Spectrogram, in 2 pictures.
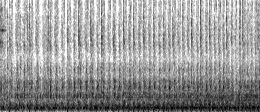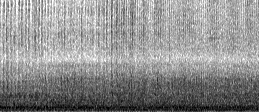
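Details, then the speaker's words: Old Craftsman mower single-cylinder engine after cleaning and refitting original carburetor and tank, primer ball from the other tank; fast steady beat, no stumbling or surging, no more smoke: running normally. "As you can see, it's running good. There's no more smoke from the motor."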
